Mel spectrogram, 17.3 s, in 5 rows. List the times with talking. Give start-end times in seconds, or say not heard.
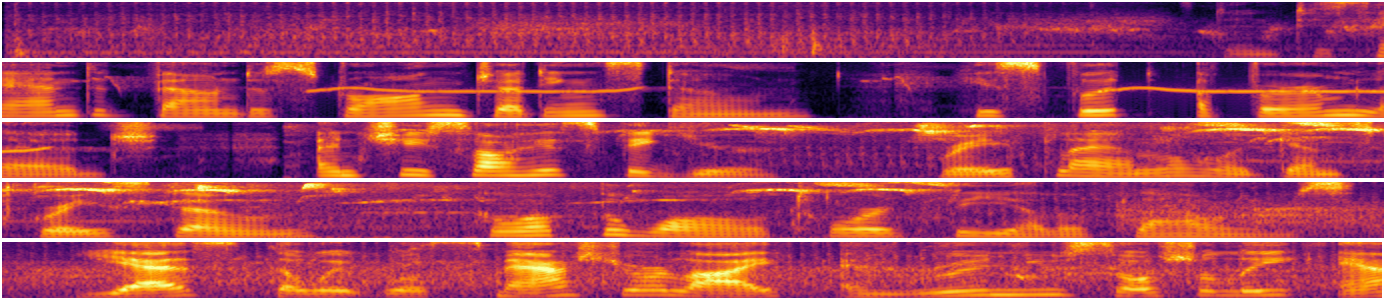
3.0-17.2.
